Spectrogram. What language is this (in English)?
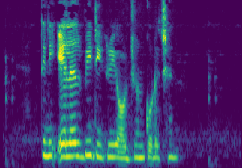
Bangla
